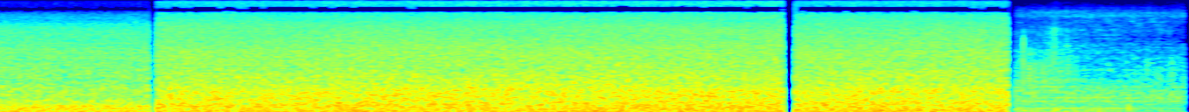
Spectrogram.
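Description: Steady rushing of a waterfall and river rapids, broken by abrupt cuts. Near the end the rushing stops suddenly, leaving a much quieter outdoor background with a faint low hum.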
